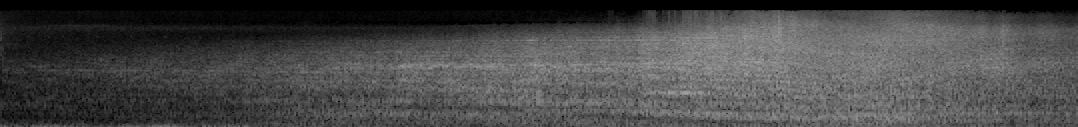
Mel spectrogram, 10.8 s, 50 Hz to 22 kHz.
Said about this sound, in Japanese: あ、また、オール日本で全日空機ですね。クアラルンプールから来てます。はい、えボーイング787、アドリームライナーですね。来ます。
